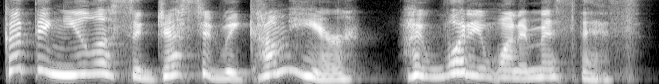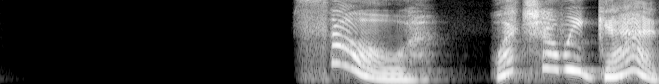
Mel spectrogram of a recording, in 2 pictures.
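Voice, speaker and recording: A woman puts on an energetic, high-pitched character voice at a moderate pace. Her pitch swings very widely. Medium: video game. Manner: bright, energetic.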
